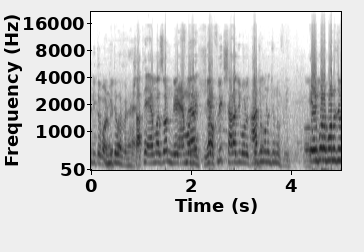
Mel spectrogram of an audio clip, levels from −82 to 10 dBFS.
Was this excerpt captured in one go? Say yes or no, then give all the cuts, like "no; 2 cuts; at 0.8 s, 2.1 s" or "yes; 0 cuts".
yes; 0 cuts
